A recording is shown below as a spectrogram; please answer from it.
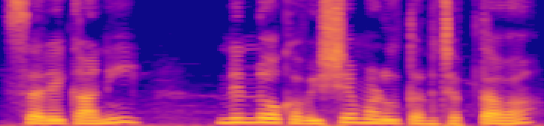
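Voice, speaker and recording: A woman's voice: mid-range voice, a little fast, darkish tone, no echo, lightly acted. A woman reading the part of a hot-tempered young woman who snaps back indignantly. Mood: defiant. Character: feisty young bride, defiant and hot-tempered.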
